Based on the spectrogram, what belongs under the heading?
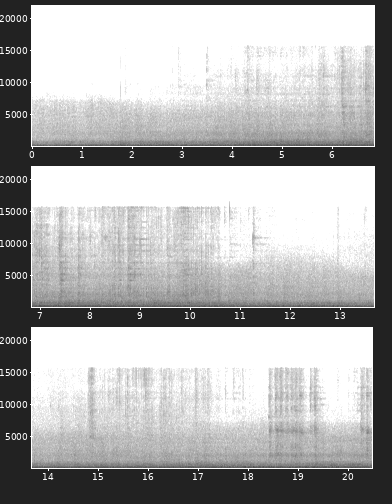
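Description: Greater Anglia electric multiple-unit train running past, its wheels on the track making a steady low rumble. The rumble builds over the first couple of seconds and then holds level, with a few faint clicks near the end.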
